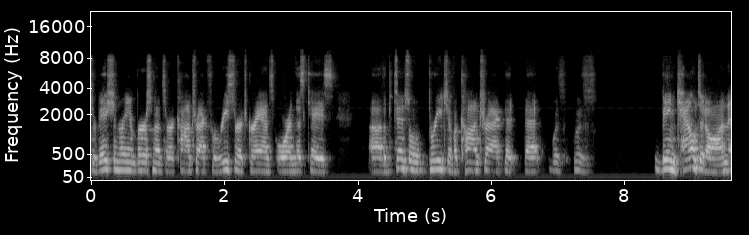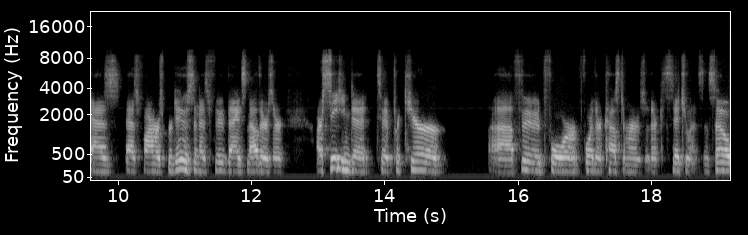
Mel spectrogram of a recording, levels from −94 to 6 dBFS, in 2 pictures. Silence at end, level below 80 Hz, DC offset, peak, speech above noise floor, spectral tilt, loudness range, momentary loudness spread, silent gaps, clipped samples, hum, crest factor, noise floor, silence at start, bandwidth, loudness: 0 s; -76 dBFS; under 0.1%; -12 dBFS; 50 dB; -5 dB/octave; 4 LU; 9 LU; none; under 0.1%; none; 16 dB; -77 dBFS; 0 s; 9.8 kHz; -27 LUFS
